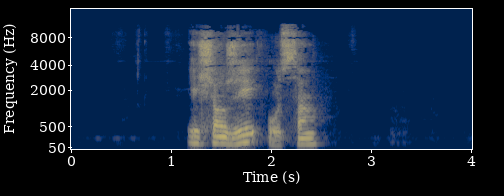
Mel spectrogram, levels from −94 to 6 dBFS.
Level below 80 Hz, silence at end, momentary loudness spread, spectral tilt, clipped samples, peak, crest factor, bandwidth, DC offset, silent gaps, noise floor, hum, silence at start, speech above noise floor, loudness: -70 dBFS; 1.55 s; 11 LU; -2.5 dB/octave; under 0.1%; -6 dBFS; 22 dB; 11.5 kHz; under 0.1%; none; -90 dBFS; none; 1.15 s; 66 dB; -23 LUFS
